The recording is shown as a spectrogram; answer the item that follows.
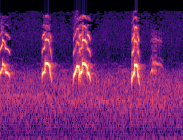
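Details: Close-up oystercatcher calling at Walney: four or five sharp, high piercing 'kleep' notes with short gaps between them, each clear and ringing above quiet background water noise.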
